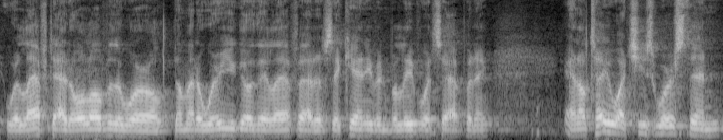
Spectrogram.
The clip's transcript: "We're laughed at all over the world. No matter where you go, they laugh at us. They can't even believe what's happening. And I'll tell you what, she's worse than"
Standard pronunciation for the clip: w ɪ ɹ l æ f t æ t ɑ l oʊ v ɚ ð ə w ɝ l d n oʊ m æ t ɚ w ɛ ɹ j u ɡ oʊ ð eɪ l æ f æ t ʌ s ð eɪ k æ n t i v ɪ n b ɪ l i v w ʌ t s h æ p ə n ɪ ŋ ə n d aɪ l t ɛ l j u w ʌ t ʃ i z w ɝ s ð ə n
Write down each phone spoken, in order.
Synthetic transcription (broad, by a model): w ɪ ɹ l æ f t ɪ t ɑ l oʊ v ɚ ð ə w ɝ l d n oʊ m æ t ɚ w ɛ ɹ j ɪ ɡ oʊ ð eɪ l æ f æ t ʌ s ð eɪ k æ n t i v ɪ n b ɪ l i v w ʌ t s h æ p ə n ɪ ŋ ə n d aɪ l t ɛ l j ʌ w ʌ t ʃ i z w ɝ s ð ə n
